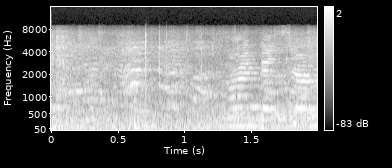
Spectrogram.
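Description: Background voices of children chattering and calling out, over a steady low hum.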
